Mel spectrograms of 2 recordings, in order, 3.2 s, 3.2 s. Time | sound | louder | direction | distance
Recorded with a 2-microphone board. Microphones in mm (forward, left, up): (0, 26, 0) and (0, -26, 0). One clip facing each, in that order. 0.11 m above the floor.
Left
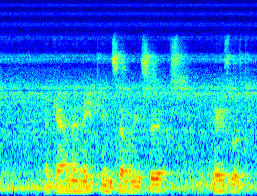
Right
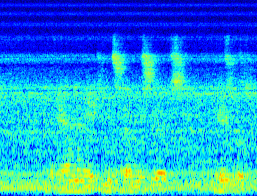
0.6 | a man speaking | left 6 dB | 65° left (ahead or behind) | 5.5 m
